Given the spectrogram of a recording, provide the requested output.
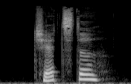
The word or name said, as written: chatsted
